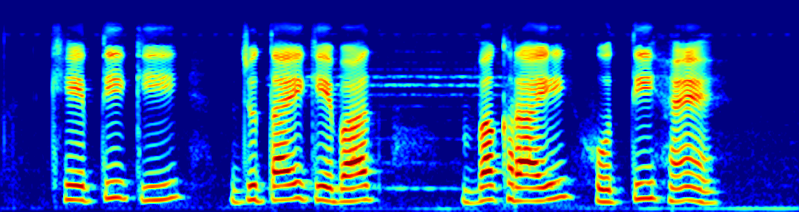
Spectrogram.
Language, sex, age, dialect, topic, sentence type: Hindi, female, 18-24, Awadhi Bundeli, agriculture, question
